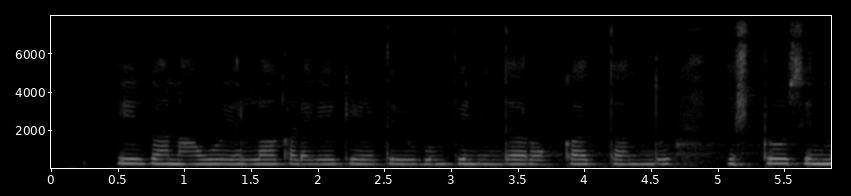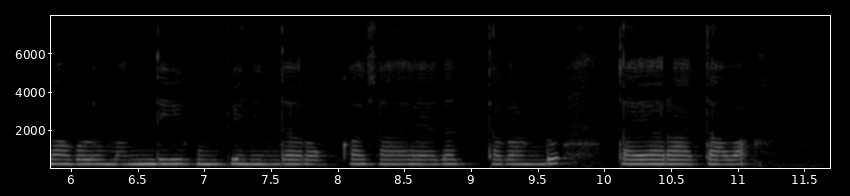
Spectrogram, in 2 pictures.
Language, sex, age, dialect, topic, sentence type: Kannada, female, 25-30, Central, banking, statement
